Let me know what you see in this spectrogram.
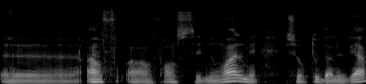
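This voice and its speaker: Very slow and fairly low, a man's voice carries a dark, mellow tone and ordinary pitch variation. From Sicily. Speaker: organic winegrower. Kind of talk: interview answer. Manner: precise narration.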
